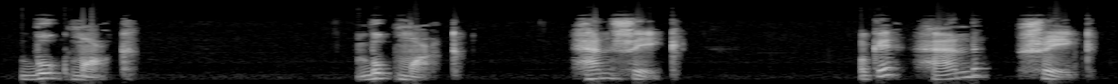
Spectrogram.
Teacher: syllables are given importance both the syllables are stress syllable okay we stress on both two syllables · both the syllables are given importance both the syllables are stress syllable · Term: pondi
